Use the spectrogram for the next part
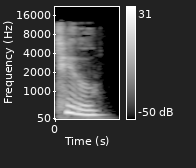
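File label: "till", British English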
